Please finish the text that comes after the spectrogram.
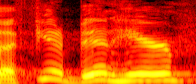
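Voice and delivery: high, loud, pleading imitation of Martha; Martha's plea. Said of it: "that was my mama talking".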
